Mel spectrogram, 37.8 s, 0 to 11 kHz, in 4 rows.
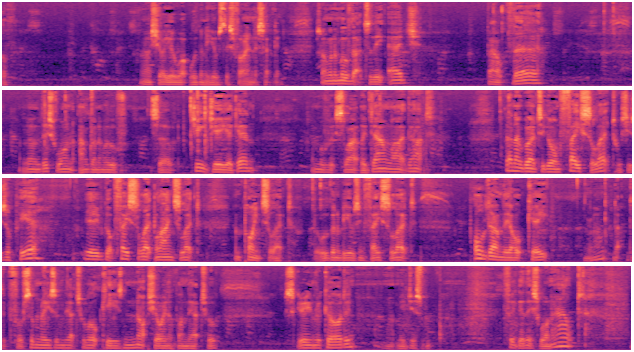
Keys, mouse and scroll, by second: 7.3 click, 9.0 click, 10.3 alt+click, 12.1 typing, 14.9 click, 16.9 click, 23.5-33.9 drag, 36.9 click.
